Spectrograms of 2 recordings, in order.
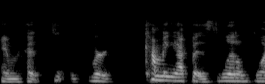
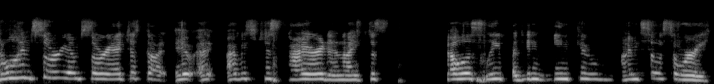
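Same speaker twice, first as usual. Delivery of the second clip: higher-pitched, stammering excuses; flustered apology; 7 semitones higher, 3 dB louder than usual. Acted. Helper caught sleeping apologizes to medicine man, flustered. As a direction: plead as a scolded helper.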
